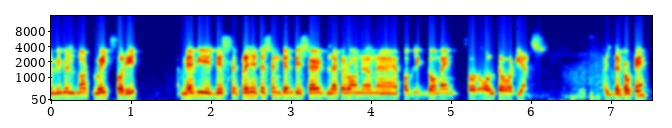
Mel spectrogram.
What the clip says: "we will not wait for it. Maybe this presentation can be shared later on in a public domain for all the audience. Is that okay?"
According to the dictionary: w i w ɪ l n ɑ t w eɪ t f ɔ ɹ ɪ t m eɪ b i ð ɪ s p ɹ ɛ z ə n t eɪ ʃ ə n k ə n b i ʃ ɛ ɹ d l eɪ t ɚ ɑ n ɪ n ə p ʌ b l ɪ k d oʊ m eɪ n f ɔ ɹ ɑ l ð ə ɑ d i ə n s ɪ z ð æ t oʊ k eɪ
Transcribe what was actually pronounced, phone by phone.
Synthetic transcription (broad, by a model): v i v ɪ l n ɑ t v eɪ t f ɔ ɹ ɪ t m eɪ b i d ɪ s p ɹ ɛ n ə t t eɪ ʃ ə n k ə n b i s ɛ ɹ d l eɪ t ɚ ɑ n ɪ n ə p ʌ b l ɪ k d oʊ m eɪ n f ɔ ɹ ɑ l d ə ɑ d i ə n s ɪ z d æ t oʊ k eɪ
